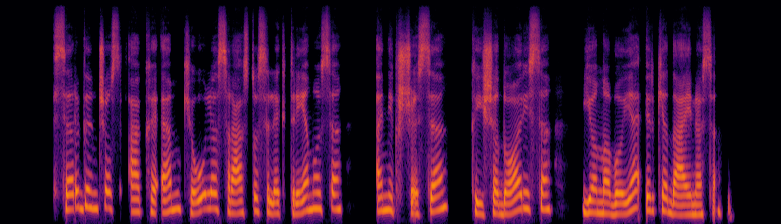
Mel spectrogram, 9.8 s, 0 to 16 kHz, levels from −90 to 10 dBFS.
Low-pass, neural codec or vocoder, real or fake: 14.4 kHz; autoencoder, 48 kHz, 32 numbers a frame, DAC-VAE, trained on Japanese speech; fake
